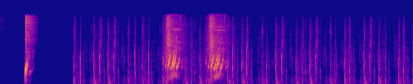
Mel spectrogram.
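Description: Quick soft pops and clicks patter as game figures gather.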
